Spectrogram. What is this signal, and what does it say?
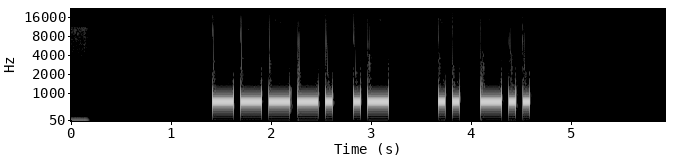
Morse code, heard as a keyed tone, about 17 wpm, 700 Hz. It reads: 9A ID
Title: Field Day Exchanges Encore - 17wpm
